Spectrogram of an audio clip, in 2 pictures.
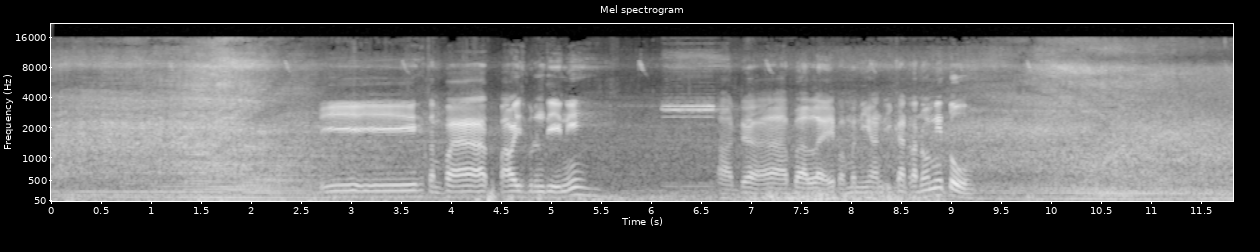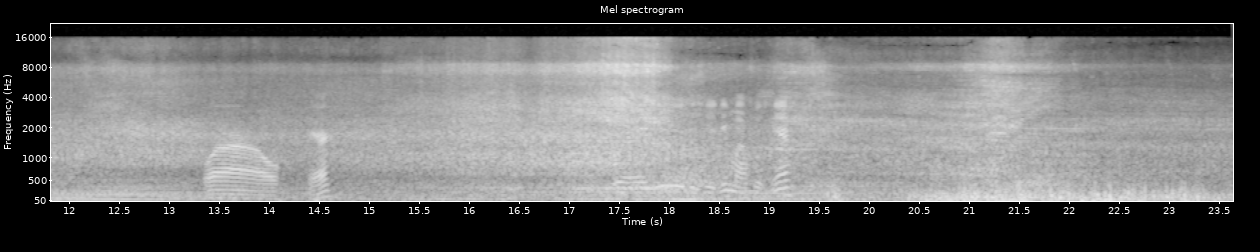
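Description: A motorbike engine passes close by on the road.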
